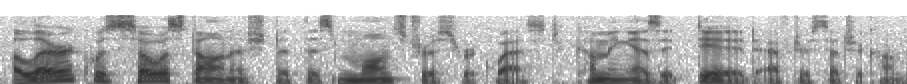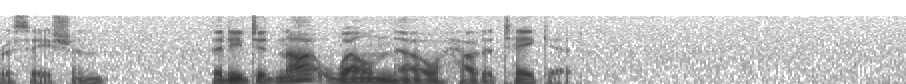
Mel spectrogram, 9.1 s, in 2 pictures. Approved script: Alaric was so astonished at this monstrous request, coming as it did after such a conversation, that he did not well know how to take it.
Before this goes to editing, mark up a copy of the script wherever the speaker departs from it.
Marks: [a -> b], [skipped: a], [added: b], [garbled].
Alaric was so astonished at this monstrous request, coming as it did after such a conversation, that he did not well know how to take it.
